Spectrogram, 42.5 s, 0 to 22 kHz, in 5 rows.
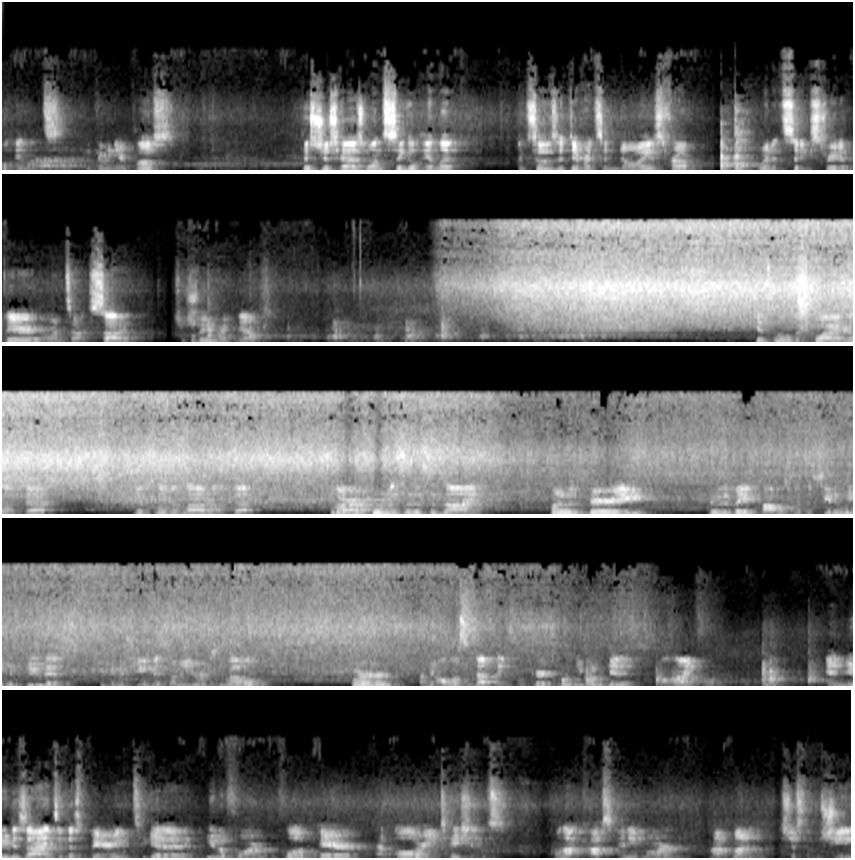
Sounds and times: Speech: 0:00.0 - 0:01.7, 0:03.0 - 0:04.6, 0:05.2 - 0:11.2, 0:16.0 - 0:17.6, 0:18.3 - 0:19.7, 0:20.3 - 0:21.9, 0:22.5 - 0:28.2, 0:29.0 - 0:32.8, 0:33.8 - 0:42.5.

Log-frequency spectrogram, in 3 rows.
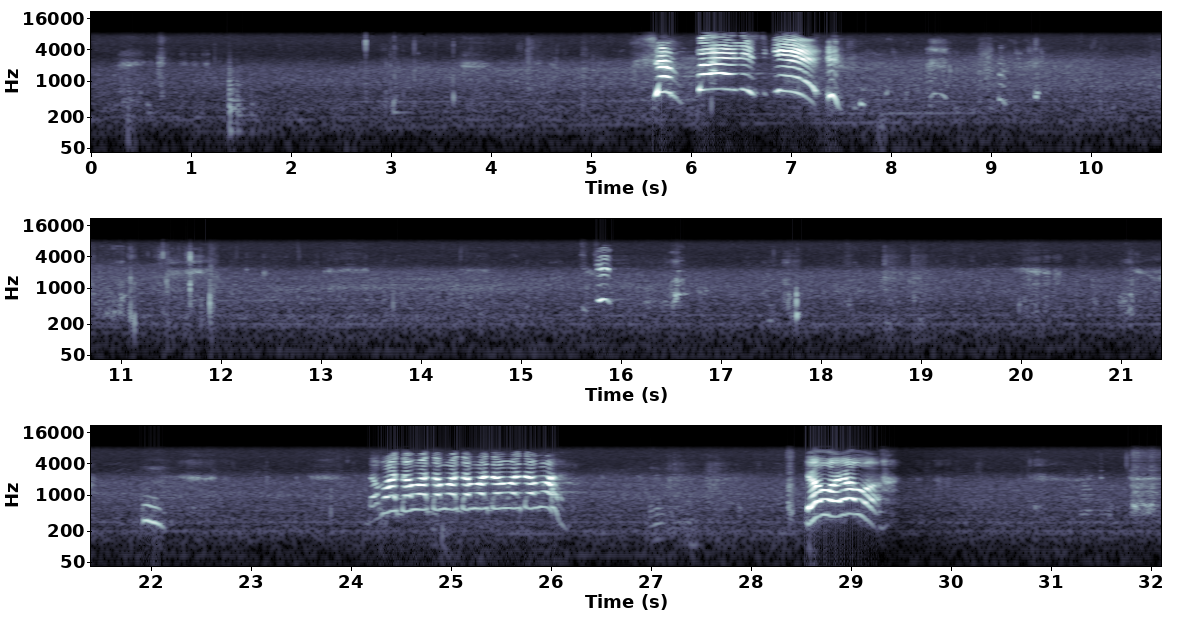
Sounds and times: Outside, urban or manmade: 0:00.0 - 0:32.1.

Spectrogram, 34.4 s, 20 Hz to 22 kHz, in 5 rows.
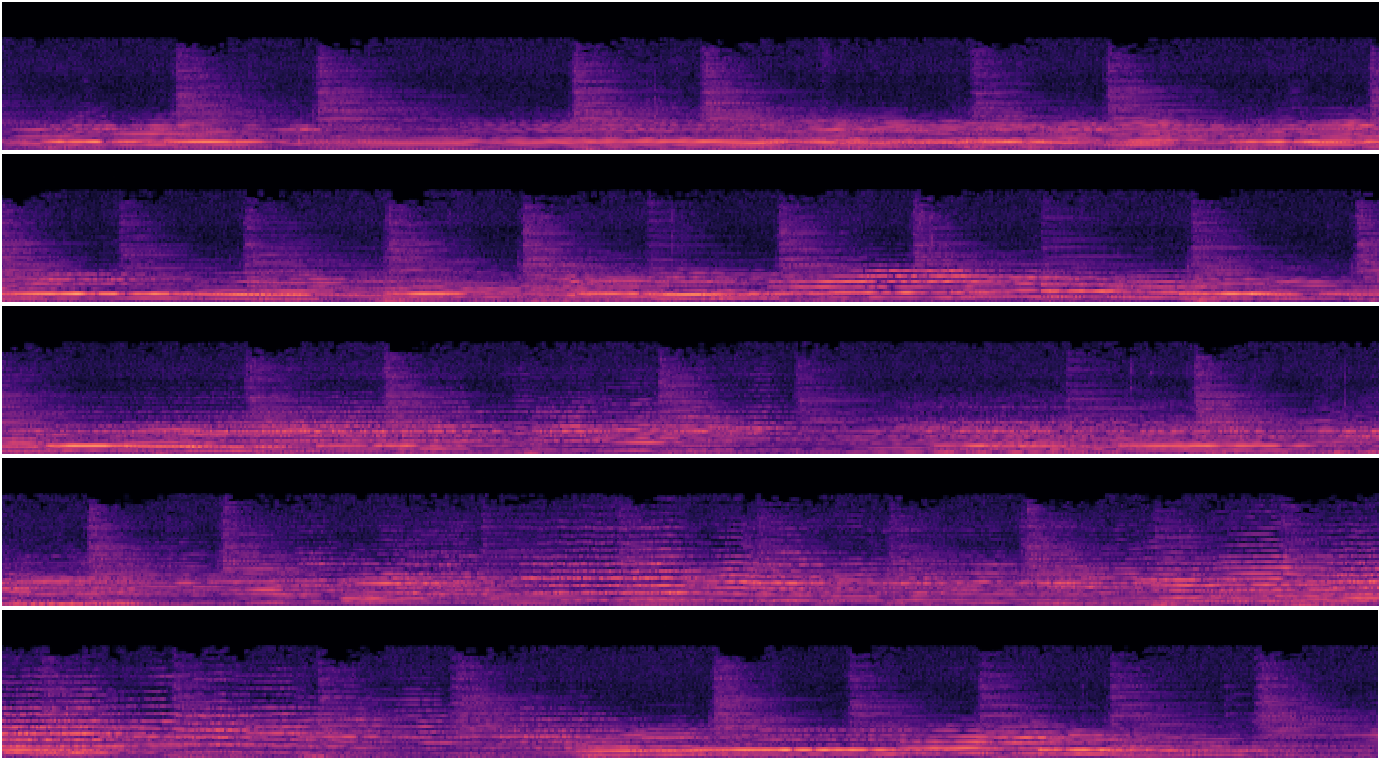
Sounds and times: Violin, fiddle: 0:00.0 - 0:34.4.

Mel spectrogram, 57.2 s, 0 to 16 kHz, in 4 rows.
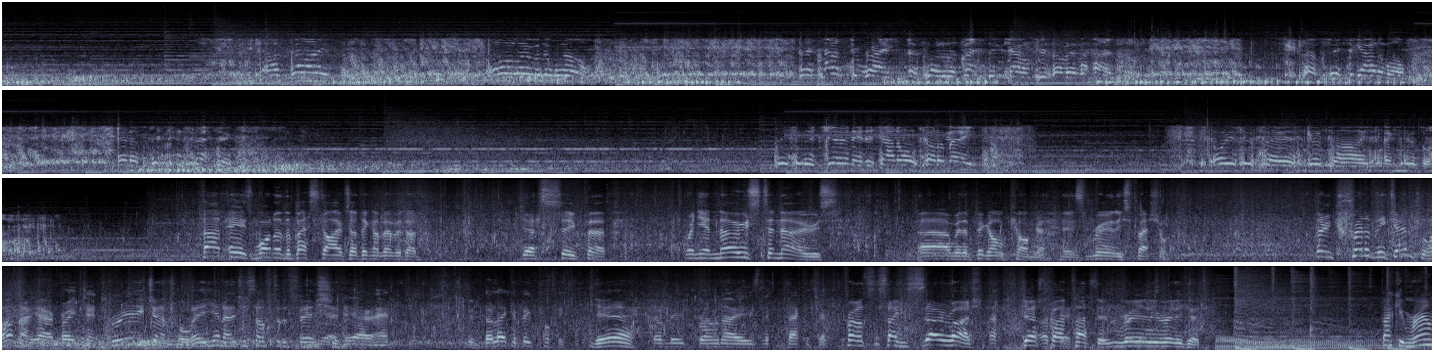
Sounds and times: Music: 0:00.0 - 0:11.8, 0:13.7 - 0:32.1, 0:53.2 - 0:57.2.

